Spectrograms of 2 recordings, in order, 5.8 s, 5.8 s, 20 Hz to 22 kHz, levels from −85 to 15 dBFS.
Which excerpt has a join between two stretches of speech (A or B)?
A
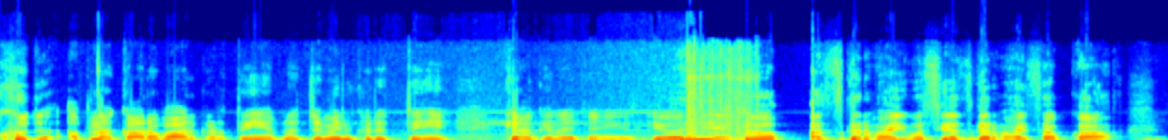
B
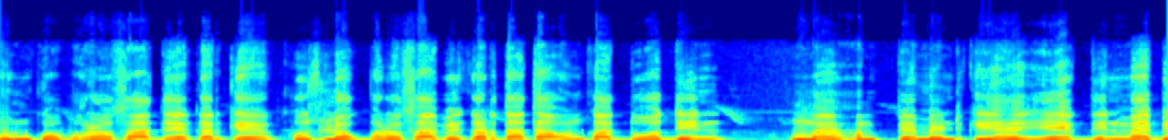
A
